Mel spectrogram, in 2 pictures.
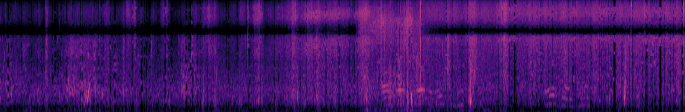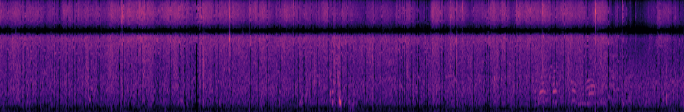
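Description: Dry leaves and pine straw rustling steadily as a heavy animal carcass is dragged over the forest floor, louder after the first several seconds.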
